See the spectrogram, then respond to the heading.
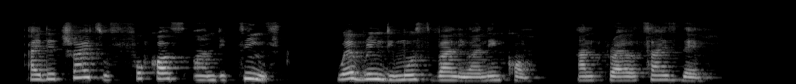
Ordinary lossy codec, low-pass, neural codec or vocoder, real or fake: none; 7.2 kHz; none; real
